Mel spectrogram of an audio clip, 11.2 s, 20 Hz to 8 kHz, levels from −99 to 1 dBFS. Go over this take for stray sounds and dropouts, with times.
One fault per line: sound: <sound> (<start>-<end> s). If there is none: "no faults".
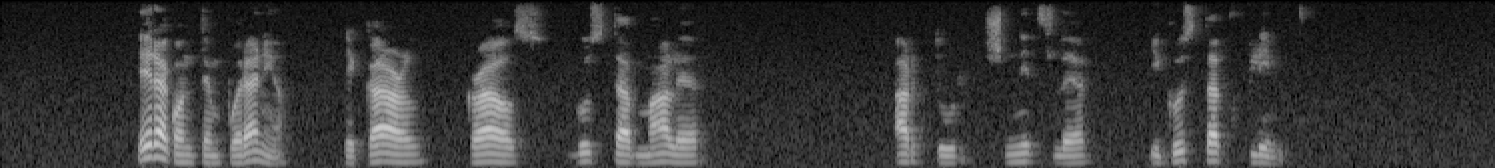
no faults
